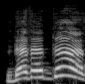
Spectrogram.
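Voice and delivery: crowd agreeing. A narrator's reading. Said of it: "загудела небольшая толпа".

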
